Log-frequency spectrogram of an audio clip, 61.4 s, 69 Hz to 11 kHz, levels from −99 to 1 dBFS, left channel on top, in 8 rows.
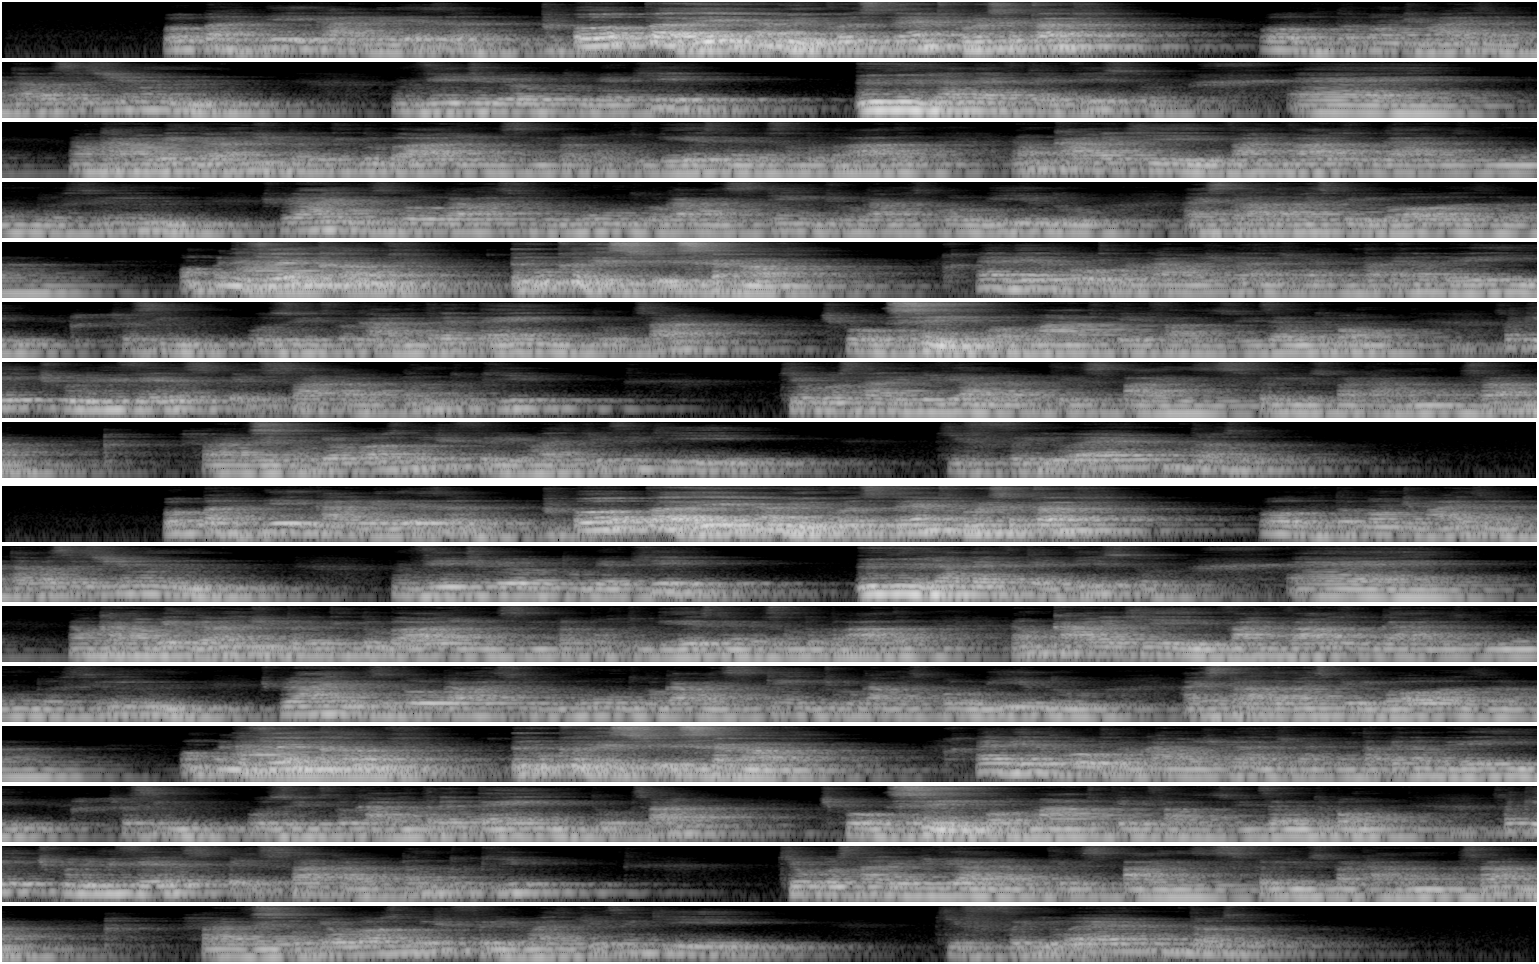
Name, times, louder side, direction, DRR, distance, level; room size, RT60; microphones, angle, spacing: voice 1, 0.8-2.4 6.3-8.8 9.6-11.1 12.2-13.5 14.1-14.9 15.7-19.9 20.4-24.0 24.4-28.5 28.9-30.9 31.8-32.6 34.1-34.5 35.6-38.4 38.9-41.9 42.6-45.3 45.6-48.8 49.9-53.8 54.7-57.5 58.4-60.0, right 1 dB, 50° right, -7 dB, 0.6 m, -35 dB
voice 2, 2.7-5.5 11.9-12.3 13.7-13.8 31.6-32.7 33.2-34.6 42.8-43.3 45.6-45.7 55.0-55.1, left 1 dB, 80° left, -10 dB, 1.4 m, -26 dB
3.1 x 2.4 x 2.4 m, 1.2 s
head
